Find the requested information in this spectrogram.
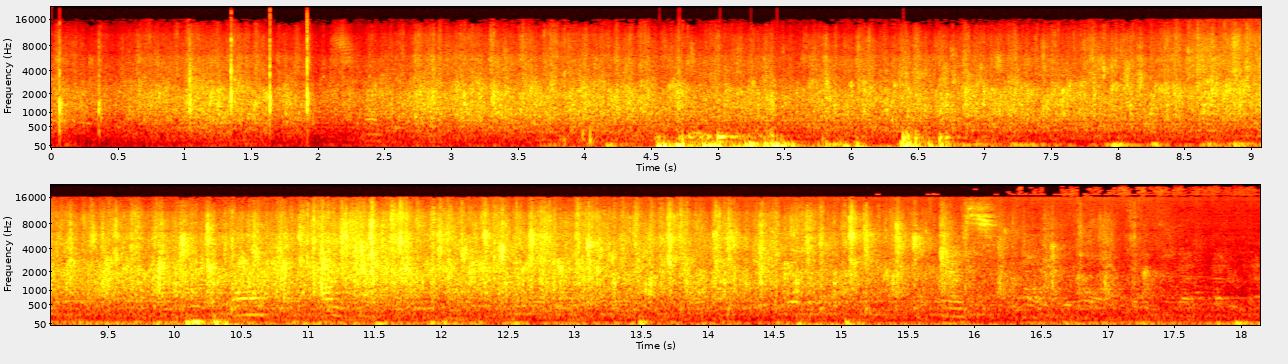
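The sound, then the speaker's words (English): An audience applauds a guest speaker at an evening presentation, dense and steady clapping that lasts the whole stretch, with a speaking voice briefly heard alongside it. “And as we welcome her, let's also give a big hand to Bret Stephens, our guest speaker.”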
